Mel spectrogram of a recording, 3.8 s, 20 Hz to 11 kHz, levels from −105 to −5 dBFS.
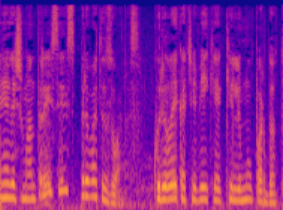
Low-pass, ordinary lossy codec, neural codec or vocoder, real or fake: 9.9 kHz; MP3, 48 kbps; none; real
